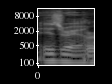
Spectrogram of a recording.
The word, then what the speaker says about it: Israel: Because I call you Israel. I know that's not how you say it. – It is how you say it. Israel. Well, Israel, right? – Yeah, Israel.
